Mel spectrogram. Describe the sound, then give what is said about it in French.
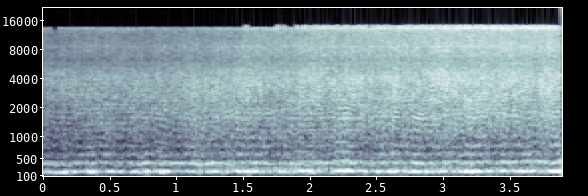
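Wasps buzz steadily in an orchard on Réunion where pesticides have been abandoned, a continuous droning hum with a slight wavering pitch, heard alone over a soft outdoor background with no voices. “En attendant, l'abandon des pesticides a permis aux guêpes de réapparaître dans le verger”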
